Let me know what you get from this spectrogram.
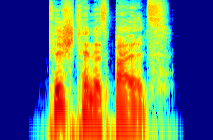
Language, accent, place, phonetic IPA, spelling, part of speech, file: German, Germany, Berlin, [ˈtɪʃtɛnɪsˌbals], Tischtennisballs, noun, De-Tischtennisballs.ogg
- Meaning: genitive of Tischtennisball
